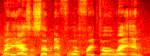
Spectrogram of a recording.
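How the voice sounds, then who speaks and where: A man giving excited, slangy live commentary over basketball video game play, shouting at big plays, his voice getting hoarse. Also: on the high side, brisk, noisy background. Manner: slangy, says "yo" often. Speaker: gaming YouTuber.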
